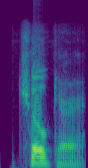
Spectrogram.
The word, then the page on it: chocker: American English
